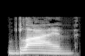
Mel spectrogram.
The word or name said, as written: blitheness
